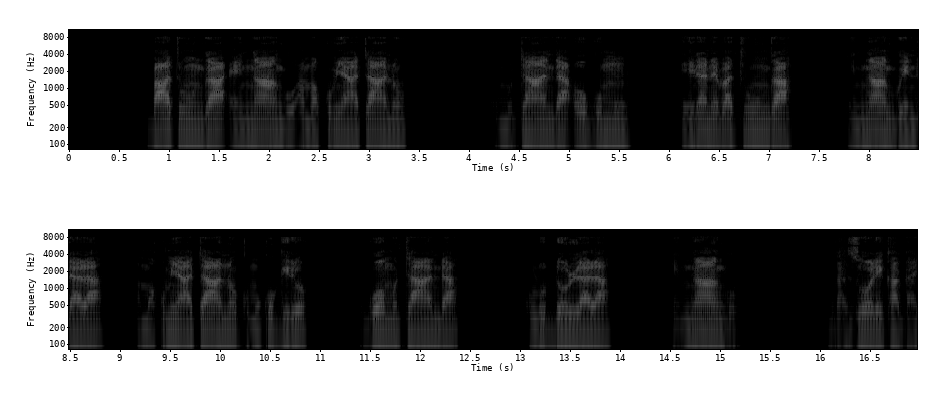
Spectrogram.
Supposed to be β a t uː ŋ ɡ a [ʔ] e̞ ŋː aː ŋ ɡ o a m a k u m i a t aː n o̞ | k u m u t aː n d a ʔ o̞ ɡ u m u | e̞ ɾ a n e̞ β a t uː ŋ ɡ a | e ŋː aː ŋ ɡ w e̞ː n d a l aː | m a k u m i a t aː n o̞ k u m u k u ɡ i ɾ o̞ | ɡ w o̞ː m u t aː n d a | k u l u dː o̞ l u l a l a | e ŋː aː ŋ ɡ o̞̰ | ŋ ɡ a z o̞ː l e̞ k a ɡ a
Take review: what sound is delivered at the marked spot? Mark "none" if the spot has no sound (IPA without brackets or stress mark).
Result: ʔ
